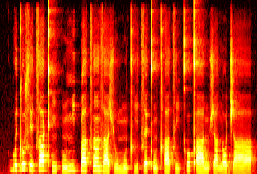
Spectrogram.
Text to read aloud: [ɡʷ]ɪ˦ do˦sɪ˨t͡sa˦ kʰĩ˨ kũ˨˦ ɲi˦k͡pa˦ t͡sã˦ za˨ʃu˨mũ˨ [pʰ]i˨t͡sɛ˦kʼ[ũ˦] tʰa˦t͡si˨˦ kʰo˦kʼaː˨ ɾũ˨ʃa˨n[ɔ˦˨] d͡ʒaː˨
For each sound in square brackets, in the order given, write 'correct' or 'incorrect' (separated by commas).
correct, incorrect, incorrect, correct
